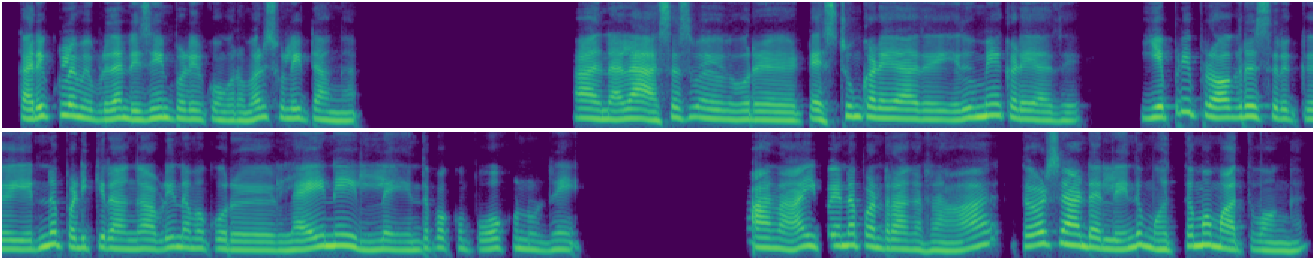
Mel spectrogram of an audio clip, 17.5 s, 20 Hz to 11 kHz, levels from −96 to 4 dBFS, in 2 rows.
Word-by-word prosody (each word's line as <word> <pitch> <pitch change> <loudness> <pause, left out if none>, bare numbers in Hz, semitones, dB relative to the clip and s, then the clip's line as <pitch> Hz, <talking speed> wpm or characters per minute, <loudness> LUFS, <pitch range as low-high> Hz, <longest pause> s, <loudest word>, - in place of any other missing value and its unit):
Curriculum 235 +2 +3
இப்படி 185 +1 -2
தான் 205 -3 +2
design 210 +4 +1
பண்ணி 190 -1 0
இருக்கோங்குற 170 -2 -4
மாதிரி 220 +2 0
சொல்லிட்டாங்க. 190 -6 -1 1.6
அதனால 190 -1 +2 0.2
அஸ்ஸஸ் 220 +5 -2 0.3
ஒரு 180 -1 0 0.3
டெஸ்ட்டும் 240 - 0
கிடையாது. 200 -3 +2 0.2
எதுவுமே 235 +6 +3
கிடையாது. 170 -5 -1 0.6
எப்படி 340 +9 -3
ப்ரோக்ராஸ் 230 +1 +3
இருக்கு, 195 0 -4 0.2
என்ன 245 +9 +2
படிக்கிறாங்க 210 -3 -1
அப்படின்னு 220 +3 -2
நமக்கு 205 -1 -5
ஒரு 180 -1 -2 0.3
லைனே 245 +8 +4
இல்லை. 180 +1 -2
எந்தப் 210 +4 -6
பக்கம் 205 -4 -8
போகணும்னே. 190 -3 -4 1.3
ஆனா 205 -4 +1 0.2
இப்ப 260 - -7
என்ன 270 +1 +3
பண்றாங்கன்னா 185 -7 -1 0.5
தர்ட் 285 +3 +2
ஸ்டாண்டர்ட்லே 230 -10 +4
இருந்து 255 +4 +2
மொத்தமா 255 - +1
மாத்துவாங்க. 170 -3 -2
200 Hz, 125 wpm, -22 LUFS, 185-225 Hz, 1.6 s, லைனே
